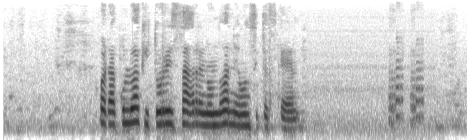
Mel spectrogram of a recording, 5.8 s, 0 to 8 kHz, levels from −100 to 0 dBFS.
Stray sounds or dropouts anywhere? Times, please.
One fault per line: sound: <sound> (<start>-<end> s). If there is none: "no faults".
sound: laugh (4.8-5.3 s)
